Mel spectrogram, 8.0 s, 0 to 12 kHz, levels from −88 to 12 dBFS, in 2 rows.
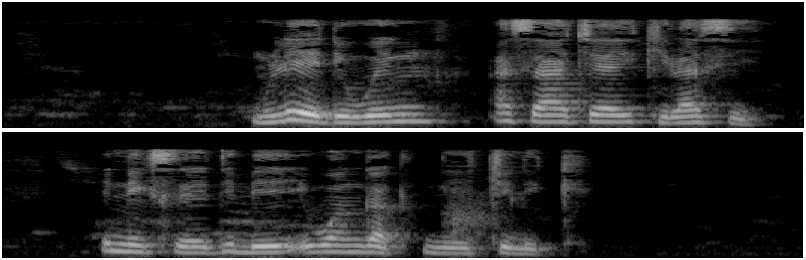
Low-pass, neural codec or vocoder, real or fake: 7.2 kHz; none; real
